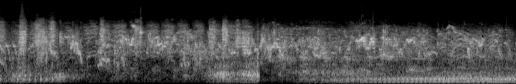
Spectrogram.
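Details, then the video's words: Flock of budgies feeding in an outdoor aviary gives dense, harsh squawky chirps that overlap almost without pause, with a low steady hum in the background. "Budgies parakeet eating food in outdoor aviary birds chirping sound"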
